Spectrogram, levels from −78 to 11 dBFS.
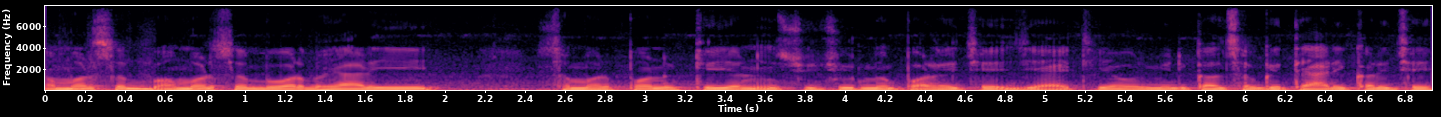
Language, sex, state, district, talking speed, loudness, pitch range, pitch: Maithili, male, Bihar, Madhepura, 190 wpm, -13 LUFS, 110-120 Hz, 115 Hz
